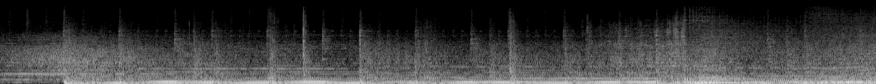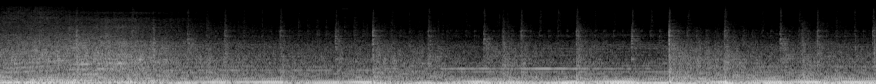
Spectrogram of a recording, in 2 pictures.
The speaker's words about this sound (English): rushes outside and jumps into her SUV.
